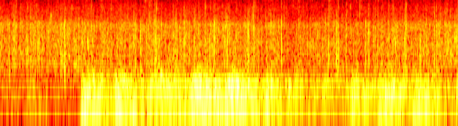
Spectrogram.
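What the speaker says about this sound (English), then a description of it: "it sounds like another thunderstorm is approaching. The thunder's picking up" A thunderstorm at a campsite brings steady moderate rain, and a deep rumble of thunder rolls in after half a second and lingers under the constant patter.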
